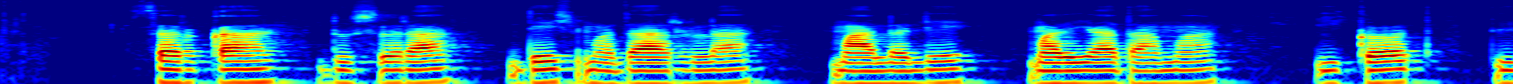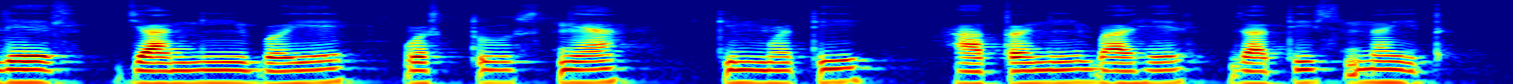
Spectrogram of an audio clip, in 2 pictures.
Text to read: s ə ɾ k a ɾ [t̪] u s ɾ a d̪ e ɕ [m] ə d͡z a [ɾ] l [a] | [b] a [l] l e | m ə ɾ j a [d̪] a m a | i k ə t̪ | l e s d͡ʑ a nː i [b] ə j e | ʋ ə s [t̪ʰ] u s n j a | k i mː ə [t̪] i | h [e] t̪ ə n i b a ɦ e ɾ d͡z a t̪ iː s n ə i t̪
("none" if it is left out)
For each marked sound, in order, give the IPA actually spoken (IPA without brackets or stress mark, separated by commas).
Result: d̪, m, ɾ, a, m, l, d̪, b, t̪, t̪, a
